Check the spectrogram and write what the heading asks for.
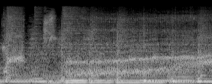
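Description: Dark metal song: distorted guitars and bass holding chords over drum hits. A long held note rises slightly over the top from about half a second in.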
